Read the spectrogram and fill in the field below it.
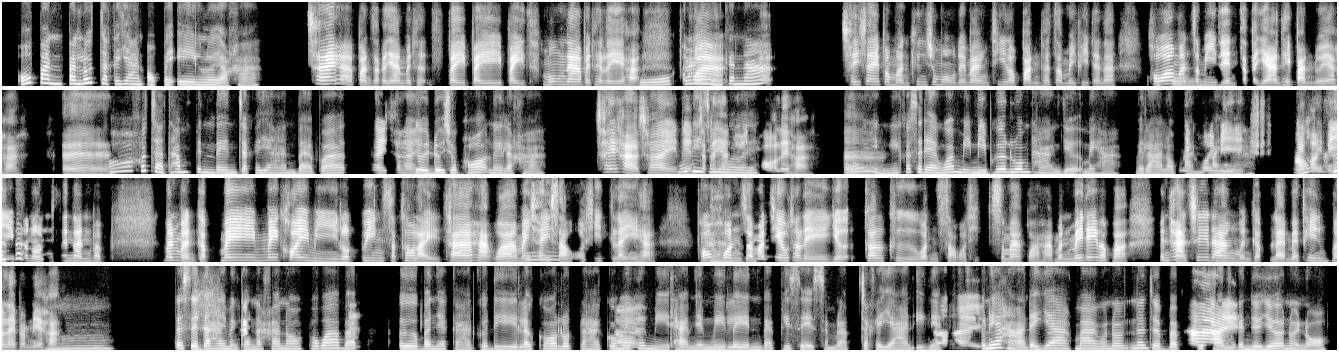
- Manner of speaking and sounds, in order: other background noise; chuckle; unintelligible speech; tapping
- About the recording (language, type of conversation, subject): Thai, podcast, ธรรมชาติช่วยให้คุณผ่อนคลายได้อย่างไร?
